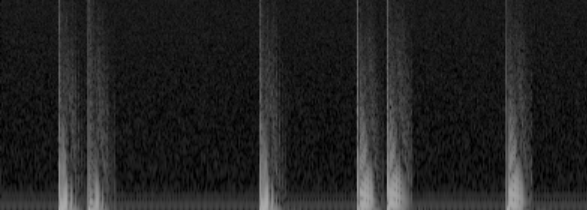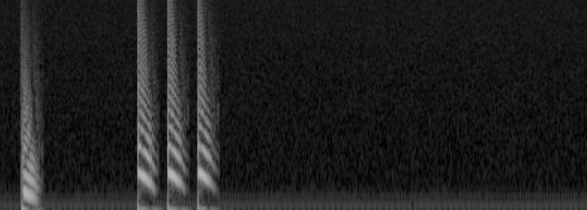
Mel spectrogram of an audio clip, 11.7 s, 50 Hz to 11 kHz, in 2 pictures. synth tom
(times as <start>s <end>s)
0.6s 1.2s, 2.6s 3.0s, 3.6s 4.2s, 5.1s 5.4s, 6.1s 6.4s, 7.2s 8.1s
